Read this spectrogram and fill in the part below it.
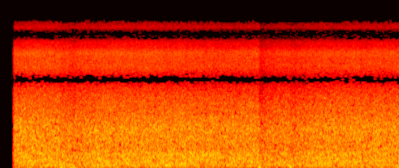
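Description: Strong wind roars through trees.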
